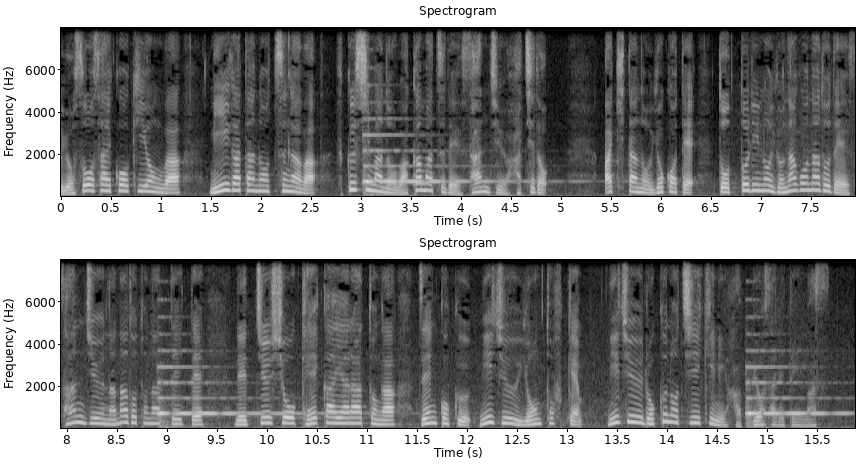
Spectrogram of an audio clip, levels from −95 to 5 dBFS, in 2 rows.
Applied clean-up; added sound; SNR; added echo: none; Piano; 10 dB; none.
